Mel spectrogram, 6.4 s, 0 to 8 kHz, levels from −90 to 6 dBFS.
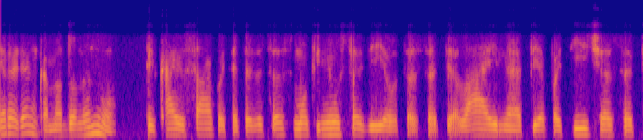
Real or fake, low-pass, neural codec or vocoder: real; 7.2 kHz; none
